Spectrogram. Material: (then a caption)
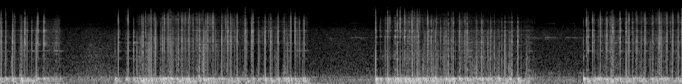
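Foam. Long pink acrylic nails scratch a soft, porous black foam windscreen covering a microphone, first with one hand and then with both hands. The result is dense, crackling scratches over a low, muffled rumble with bright clicks, coming in four bursts separated by short, quieter pauses.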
